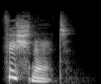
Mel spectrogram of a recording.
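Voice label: "fishnet", British English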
